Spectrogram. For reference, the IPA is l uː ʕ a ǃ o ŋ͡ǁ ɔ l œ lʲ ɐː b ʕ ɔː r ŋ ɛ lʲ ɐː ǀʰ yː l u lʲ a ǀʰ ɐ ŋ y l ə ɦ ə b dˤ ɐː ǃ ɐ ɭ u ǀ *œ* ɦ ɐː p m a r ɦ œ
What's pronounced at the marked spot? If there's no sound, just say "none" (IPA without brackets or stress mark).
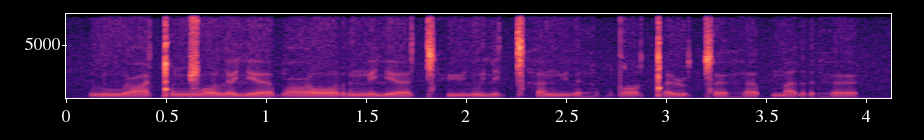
œ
